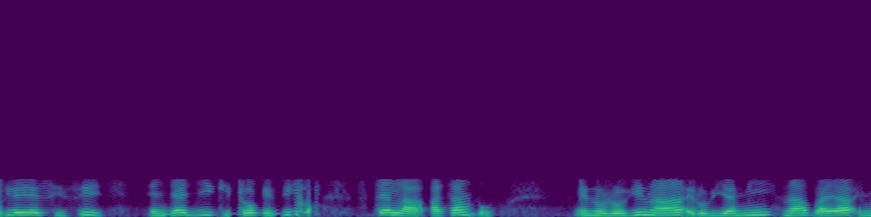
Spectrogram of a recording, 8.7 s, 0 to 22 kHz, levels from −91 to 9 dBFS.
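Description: From the start and throughout, the speech has the robotic, buzzy character of the Codec 2 vocoder, heavily damaged, at a rate that fits about 1.3 kbit/s. Only pitch, voicing, energy and a coarse spectral envelope survive, and the decoder rebuilds each frame from sine waves, so the original waveform is gone. On a spectrogram the harmonics look unnaturally regular and smeared, with the fine detail between formants missing. The waveform looks periodic and synthetic.

From 2.89 s to 3.54 s, right after "ejaji kitok e", bit errors on digital voice radio corrupt the stream, at an error rate of around 7 percent. At such a low bitrate every flipped bit corrupts the pitch, level, voicing or spectrum of a whole frame. The sound jumps into warbling bleeps and gibberish. The spectrogram shows harmonic stacks leaping up and down in blocky frame-sized steps, and the waveform's envelope lurches abruptly.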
